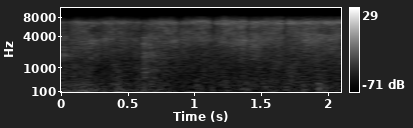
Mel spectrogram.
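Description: Faint rubbing of a sponge eraser wiping marker writing off a whiteboard.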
